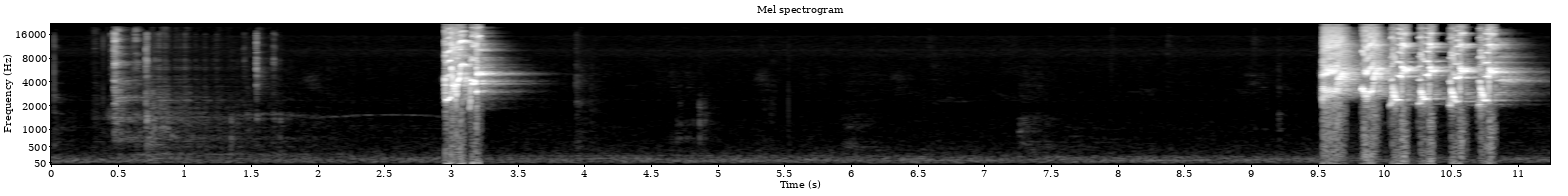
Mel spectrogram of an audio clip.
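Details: Lovebird calling, played to coax other lovebirds into learning to sing: mostly quiet, then one sharp shrill burst, later a fast run of about six piercing high chirps near the end.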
